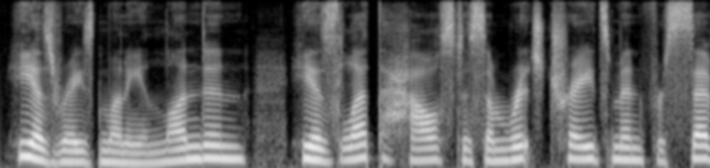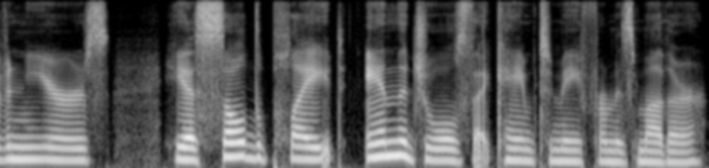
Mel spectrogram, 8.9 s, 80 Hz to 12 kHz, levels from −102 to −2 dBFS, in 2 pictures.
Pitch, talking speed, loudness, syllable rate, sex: 190 Hz, 225 wpm, -19 LUFS, 5.3 syllables/s, female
